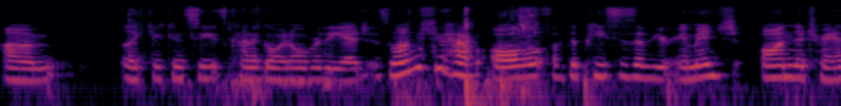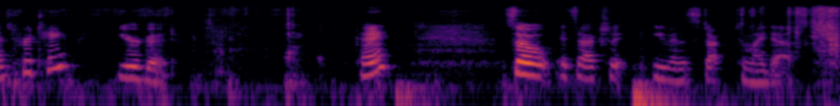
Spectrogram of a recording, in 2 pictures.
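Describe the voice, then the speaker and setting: A woman talks at a moderate pace in a plain, everyday voice. Her pitch sits fairly high. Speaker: crafting tutorial presenter. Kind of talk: live-stream tutorial. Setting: Facebook live stream at home desk. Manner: casual, with filler words.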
